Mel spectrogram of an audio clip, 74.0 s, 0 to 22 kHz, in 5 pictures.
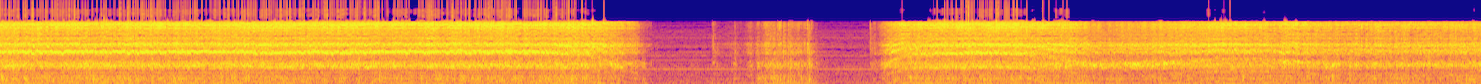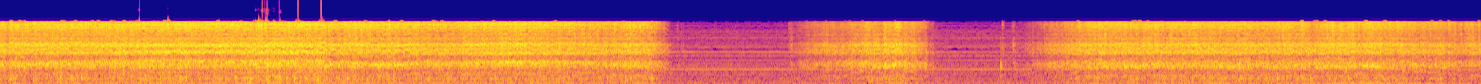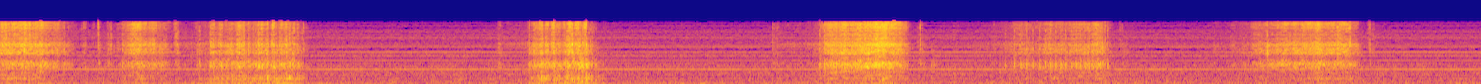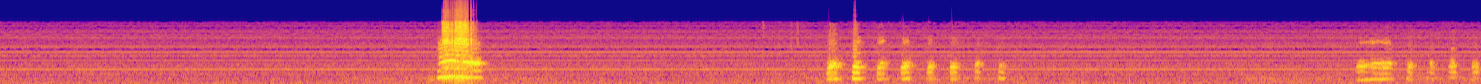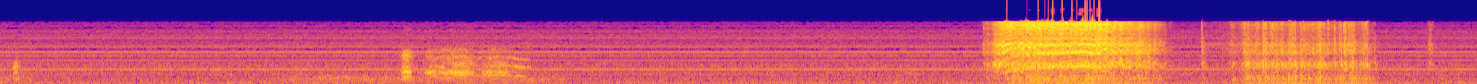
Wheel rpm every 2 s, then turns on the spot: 230, 230, 220, 30, 110, 160, 140, 130, 150, 130, 100, 30, 40, 110, 80, 20, 20, 10, 10, 30, 20, 30, 0, 0, 0, 0, 0, 0, 0, 0, 0, 0, 0, 0, 70, 50, 30.
32-36 72-74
